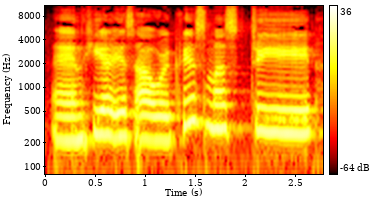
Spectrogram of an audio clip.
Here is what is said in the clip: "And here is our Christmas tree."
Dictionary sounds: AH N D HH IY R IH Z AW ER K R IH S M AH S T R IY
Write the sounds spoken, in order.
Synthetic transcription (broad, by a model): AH N D HH IY R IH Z AW ER K R IH S M AH S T R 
